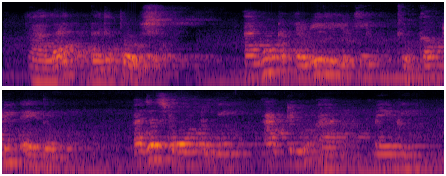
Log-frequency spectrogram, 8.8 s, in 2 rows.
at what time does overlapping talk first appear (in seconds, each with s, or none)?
none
